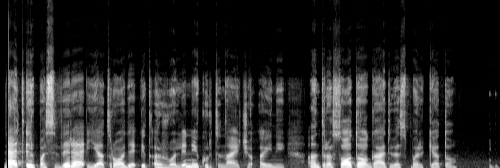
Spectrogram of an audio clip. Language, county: Lithuanian, Vilnius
